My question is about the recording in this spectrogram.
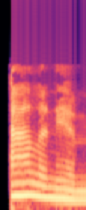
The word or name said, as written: allonym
